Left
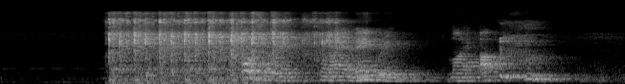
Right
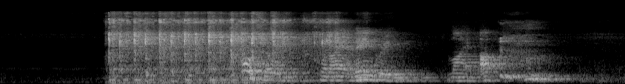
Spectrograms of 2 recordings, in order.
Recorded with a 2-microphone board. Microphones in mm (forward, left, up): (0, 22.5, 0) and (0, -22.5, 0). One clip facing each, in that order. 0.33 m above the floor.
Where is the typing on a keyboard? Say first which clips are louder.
Right 1 dB; 10° right (ahead or behind), 0.9 m.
